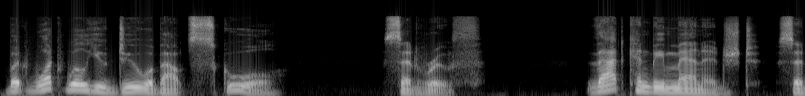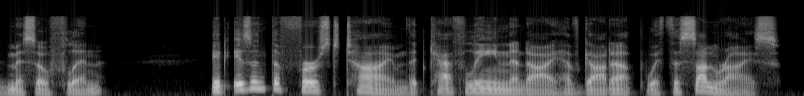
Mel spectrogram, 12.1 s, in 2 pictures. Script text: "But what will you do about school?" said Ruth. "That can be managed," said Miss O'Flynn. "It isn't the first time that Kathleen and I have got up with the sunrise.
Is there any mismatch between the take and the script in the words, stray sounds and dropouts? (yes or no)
no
